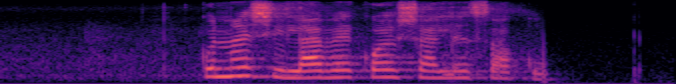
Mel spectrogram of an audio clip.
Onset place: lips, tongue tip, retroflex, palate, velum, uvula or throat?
velum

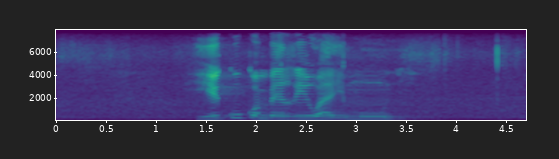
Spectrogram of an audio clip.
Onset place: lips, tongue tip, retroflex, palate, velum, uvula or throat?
throat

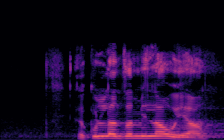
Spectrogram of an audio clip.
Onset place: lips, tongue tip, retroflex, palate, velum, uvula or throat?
throat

